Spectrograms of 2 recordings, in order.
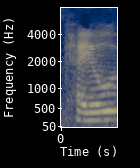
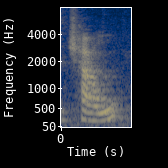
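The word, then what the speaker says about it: Chaol: not going to lie the way his name is spelled is not kale in my mind and I cannot read it as kale I read it as Chow but I loved throwing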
